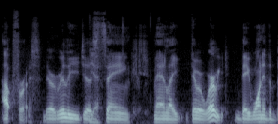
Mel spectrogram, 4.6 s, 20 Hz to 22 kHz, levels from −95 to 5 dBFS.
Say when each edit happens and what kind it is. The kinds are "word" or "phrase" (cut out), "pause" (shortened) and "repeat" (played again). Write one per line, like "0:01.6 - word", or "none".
none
